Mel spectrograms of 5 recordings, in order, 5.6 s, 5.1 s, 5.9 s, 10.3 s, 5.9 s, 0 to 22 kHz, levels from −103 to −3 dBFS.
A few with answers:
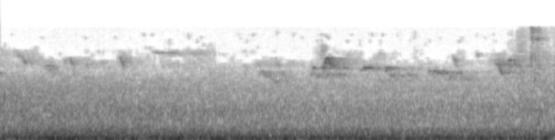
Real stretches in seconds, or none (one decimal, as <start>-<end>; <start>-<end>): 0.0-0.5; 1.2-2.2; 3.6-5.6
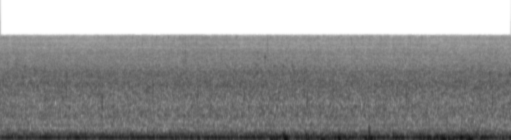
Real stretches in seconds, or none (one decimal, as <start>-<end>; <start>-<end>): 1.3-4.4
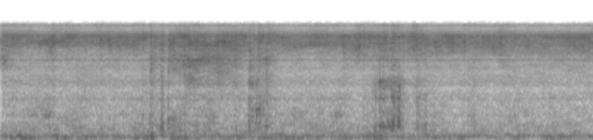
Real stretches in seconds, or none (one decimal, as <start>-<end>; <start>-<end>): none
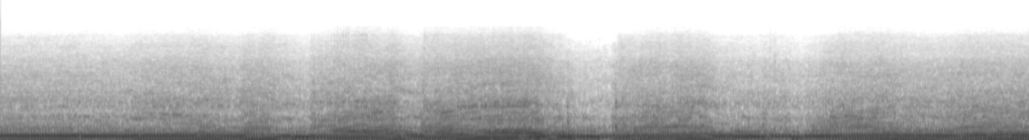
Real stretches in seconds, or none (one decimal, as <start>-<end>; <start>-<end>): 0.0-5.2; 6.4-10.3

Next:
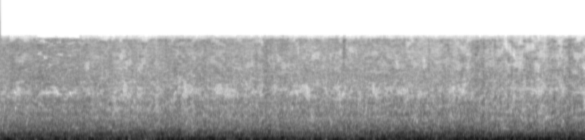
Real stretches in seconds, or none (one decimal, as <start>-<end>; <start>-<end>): 2.3-4.3

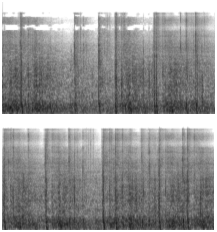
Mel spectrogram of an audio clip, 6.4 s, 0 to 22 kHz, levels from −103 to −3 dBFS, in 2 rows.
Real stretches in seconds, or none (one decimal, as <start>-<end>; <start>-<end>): 0.0-2.3

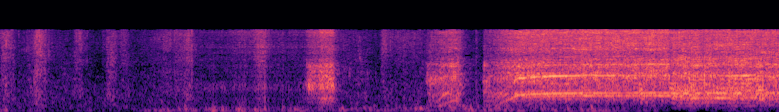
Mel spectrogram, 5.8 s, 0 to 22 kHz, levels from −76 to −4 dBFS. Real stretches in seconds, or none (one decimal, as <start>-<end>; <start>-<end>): 0.0-1.5; 2.5-5.8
